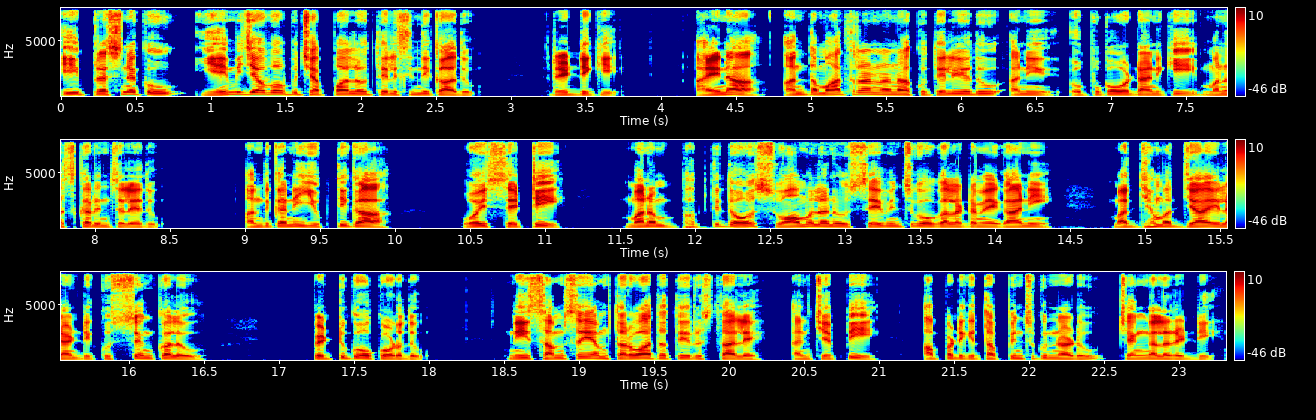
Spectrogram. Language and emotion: Telugu, neutral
